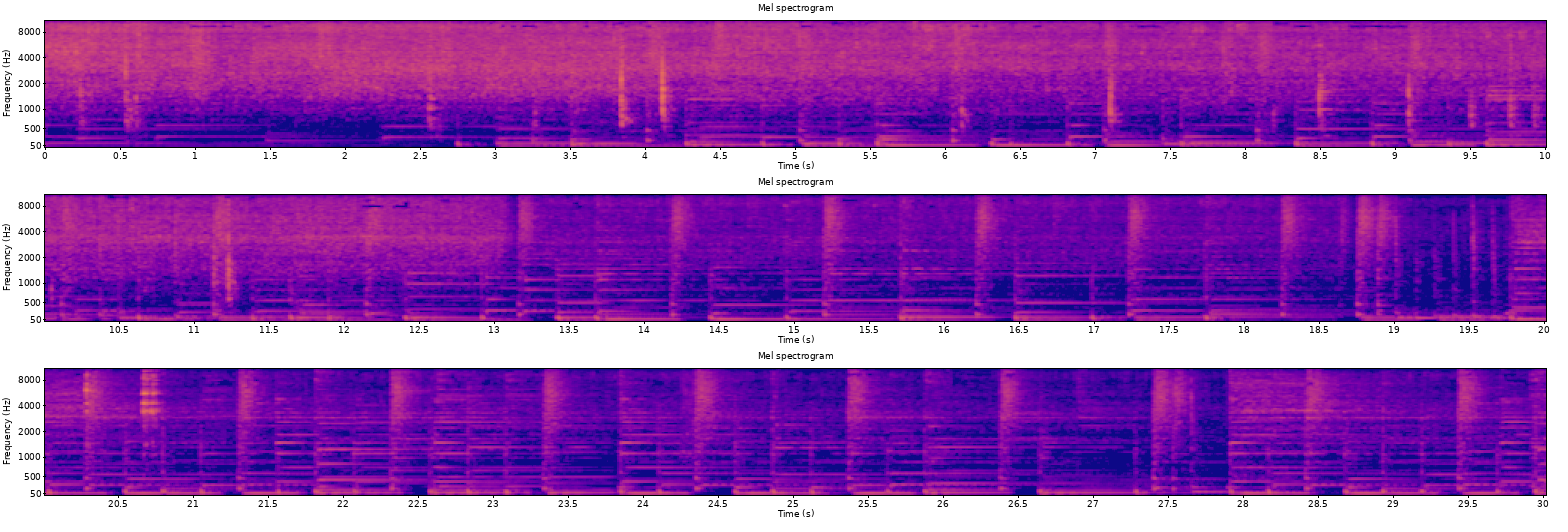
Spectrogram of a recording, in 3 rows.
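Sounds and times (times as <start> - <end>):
beef sizzling in frying pan: 0.0 - 19.0
low background music: 0.0 - 30.0
wooden spoon knocking against pan: 2.6 - 4.3, 7.0 - 7.4, 8.1 - 10.2, 11.2 - 11.4.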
